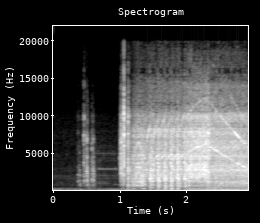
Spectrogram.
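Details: Jump-started with a Hulkman Alpha85S jump starter after the Optima Yellow Top AGM battery went dead: a short crank, then the engine catches within a second and settles to a smooth, even idle. Normal start.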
